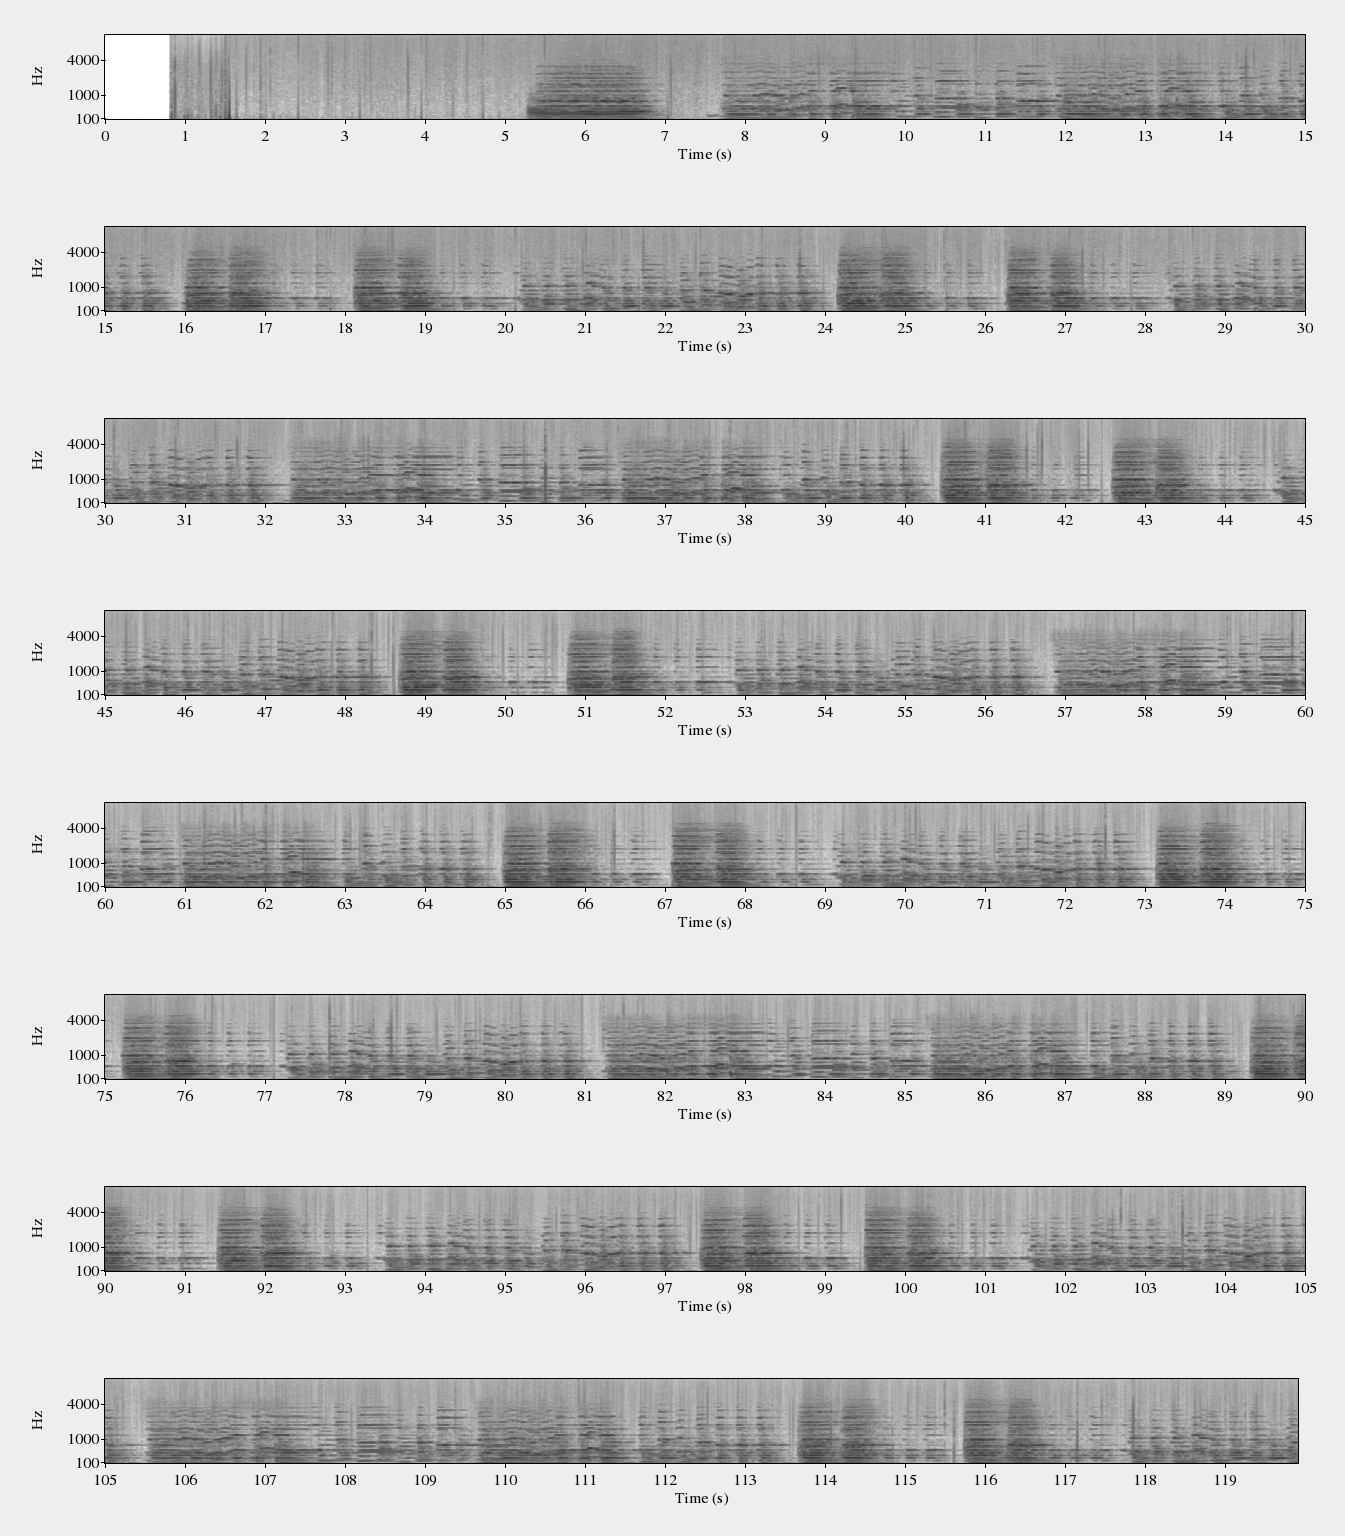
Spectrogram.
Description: Schellackplatte
Stärkeres Grundrauschen : Vereinzelt leichtes Knacken
[unbekanntes Ensemble] (Interpretation)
